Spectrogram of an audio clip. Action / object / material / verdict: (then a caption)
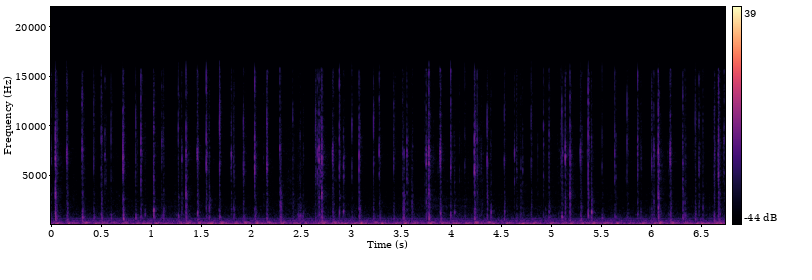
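tap / plastic laptop keyboard keys / plastic / none. Both hands type steadily with their fingertips on the black plastic chiclet keys of a silver Acer laptop resting on a desk. The result is a rapid, continuous stream of short, crisp key clicks with bright ticking tops. A steady low hum runs underneath throughout.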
